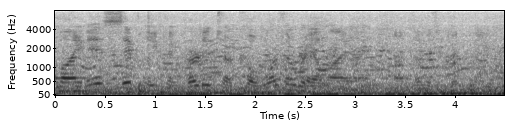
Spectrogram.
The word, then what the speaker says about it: Kawartha: Kawartha is actually a native word, and it is pronounced Kawartha.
